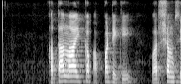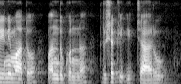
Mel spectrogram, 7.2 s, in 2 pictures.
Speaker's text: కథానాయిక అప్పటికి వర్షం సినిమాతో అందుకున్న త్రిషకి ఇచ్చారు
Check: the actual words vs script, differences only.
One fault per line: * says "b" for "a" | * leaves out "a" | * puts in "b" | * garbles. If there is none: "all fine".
all fine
